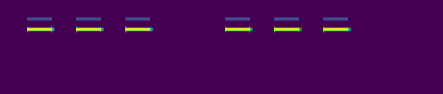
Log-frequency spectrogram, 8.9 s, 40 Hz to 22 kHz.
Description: Alarm pattern, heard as an alarm's beeps, played twice, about 3050 Hz. Temporal three. Smoke or fire, evacuate.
